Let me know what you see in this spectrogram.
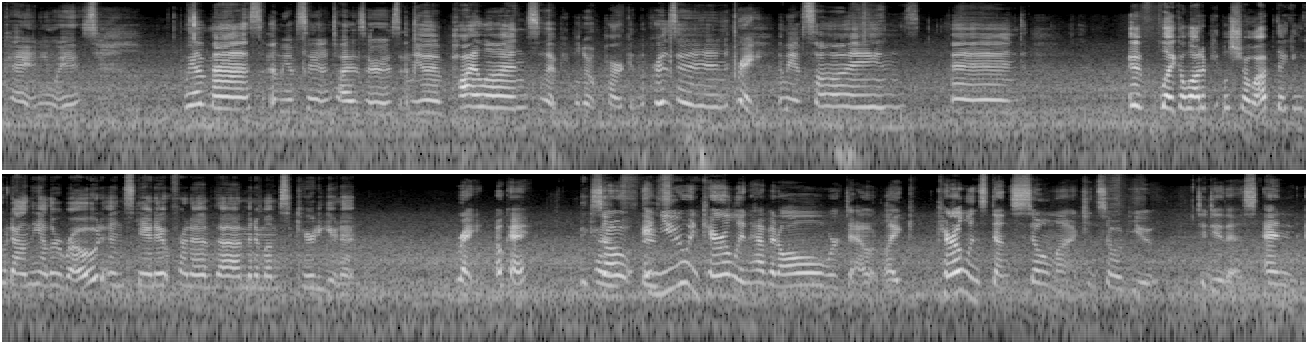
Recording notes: In the car on the way to the protest at Grand Valley Institution (GVI) in Kitchener, Ontario.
